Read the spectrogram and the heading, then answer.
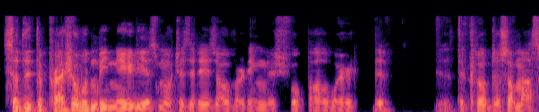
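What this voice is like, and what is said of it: Dublin Irish accent. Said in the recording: “my Dublin accent.”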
